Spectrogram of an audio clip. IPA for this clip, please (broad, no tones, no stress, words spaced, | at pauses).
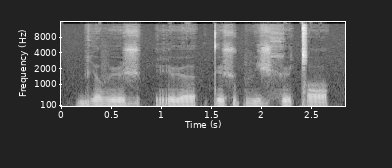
biə̯βʏʒ | rʏə̯ | t̪ʏʃupβiʒ xʏǀɔ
